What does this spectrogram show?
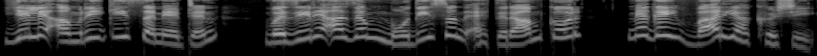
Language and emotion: Kashmiri, happy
